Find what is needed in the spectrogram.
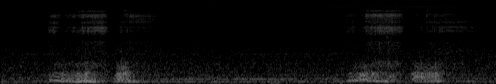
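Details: A sleeping dog snoring: two breath cycles of soft, rattling snores, each with a snorting inhale and a breathy exhale.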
